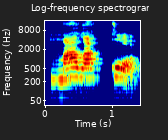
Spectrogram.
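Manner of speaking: slow "молоко" with wide, full A's, mah-lah-KO; over-open A. Shown as a demonstration. Imitating other teachers' explanation of "молоко", wide A vowels. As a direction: spell out "молоко" with two clear open A sounds. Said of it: "other teachers explain their pronunciation like".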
